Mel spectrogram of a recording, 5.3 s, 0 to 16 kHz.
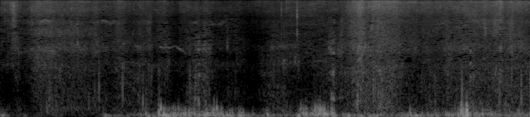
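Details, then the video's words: Rare-breed Oxford Sandy and Black pigs, six boys, forage outdoors in winter between storms. Three short clusters of low, rumbling grunts stand out against scuffling and trampling on the ground. "rare breed Oxford Sandy and Black, happy pigs, winter forage. 6 boys. ASMR oinks."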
